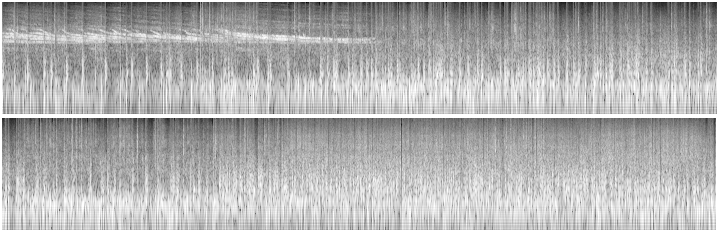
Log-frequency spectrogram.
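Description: Fireworks finale: a dense, rapid barrage of bangs and crackling bursts from aerial shells. For the first several seconds, overlapping shrill whistles fall in pitch. In the last third the bursts merge into a thicker, continuous crackle.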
